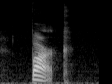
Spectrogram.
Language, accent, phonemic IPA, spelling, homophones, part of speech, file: English, US, /bɑɹk/, bark, barque, verb / noun / interjection, En-us-bark.ogg
- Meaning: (verb) 1. To make a short, loud, explosive noise with the vocal organs (said of animals, especially dogs) 2. To make a clamor; to make importunate outcries 3. To speak sharply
